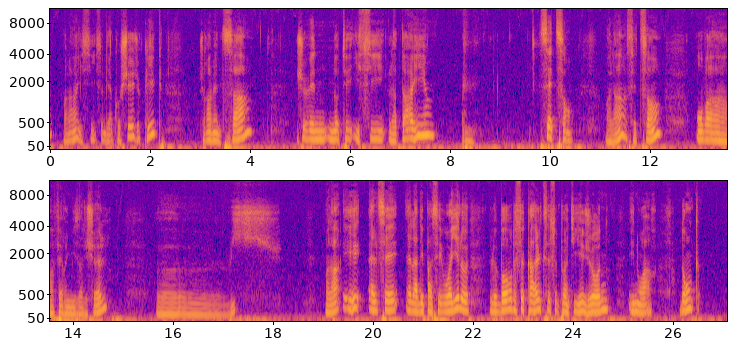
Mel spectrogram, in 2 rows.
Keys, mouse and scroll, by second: 1.5 click, 2.5-4.5 drag, 5.8 click, 7.7 KP_7, 8.6 KP_0, 18.3 click.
